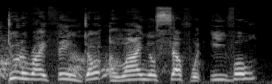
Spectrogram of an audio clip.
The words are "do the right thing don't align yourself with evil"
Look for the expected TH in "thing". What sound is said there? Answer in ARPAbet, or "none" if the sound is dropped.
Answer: TH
